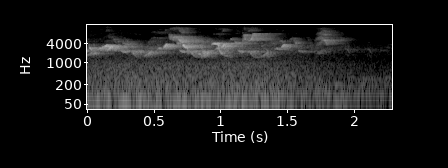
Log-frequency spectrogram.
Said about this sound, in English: And you might notice in listening to bird songs that your ears become focused on one particular bird. And that bird will sing for a while.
